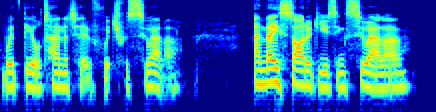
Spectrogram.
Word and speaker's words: Suella: don't where Sue Ellen because also Suella did you think about that you know in politics rhymes with Kruella and and people could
